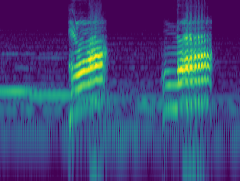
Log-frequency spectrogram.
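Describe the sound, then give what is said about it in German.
Two loud, harsh squawks from a parrot in a tree in a forest, about a second apart, each a short raspy burst, standing out over a faint steady background hum. “Der Papagei ist im Baum, rief ich.”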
